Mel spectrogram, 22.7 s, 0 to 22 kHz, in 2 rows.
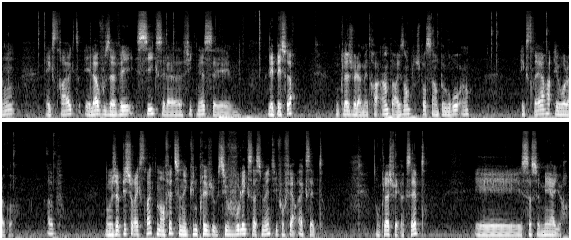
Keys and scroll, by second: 6.7 1.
